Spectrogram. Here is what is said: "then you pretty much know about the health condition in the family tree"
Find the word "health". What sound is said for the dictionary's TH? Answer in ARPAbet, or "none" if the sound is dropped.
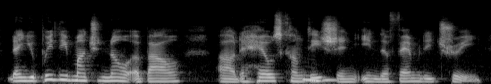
S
